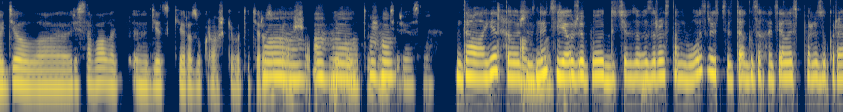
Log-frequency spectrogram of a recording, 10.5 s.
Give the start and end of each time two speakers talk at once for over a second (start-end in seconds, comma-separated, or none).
3.3-5.0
